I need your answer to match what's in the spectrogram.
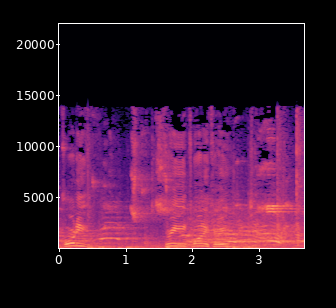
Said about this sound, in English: Yeah, the ball slapped out of bounds.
